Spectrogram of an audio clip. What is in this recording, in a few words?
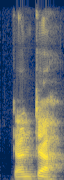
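"kancah", Malay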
